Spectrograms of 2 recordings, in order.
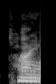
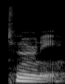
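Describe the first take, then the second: First: The word is said in the borrowed accent. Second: The word is said in the speaker's usual accent. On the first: "random words come out in random accents" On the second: "I usually say tourney"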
